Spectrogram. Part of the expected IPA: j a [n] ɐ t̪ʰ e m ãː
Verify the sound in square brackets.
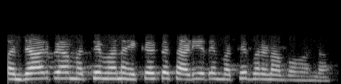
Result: incorrect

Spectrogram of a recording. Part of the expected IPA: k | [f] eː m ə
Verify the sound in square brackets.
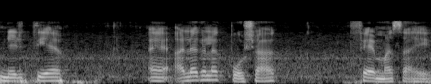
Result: correct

